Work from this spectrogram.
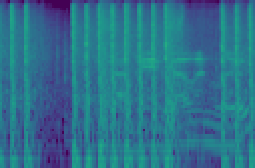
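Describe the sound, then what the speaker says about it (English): A machine gun in a video game fires rapid, loud bursts of evenly spaced shots at close range, with a short pause before the firing resumes. Faint voices sit underneath. "MG opens up and devastates"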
